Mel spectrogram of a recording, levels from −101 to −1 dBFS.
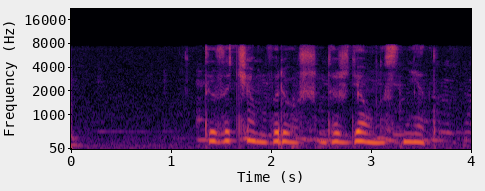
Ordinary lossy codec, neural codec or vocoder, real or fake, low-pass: none; none; real; none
